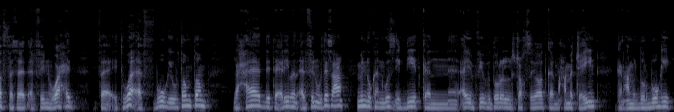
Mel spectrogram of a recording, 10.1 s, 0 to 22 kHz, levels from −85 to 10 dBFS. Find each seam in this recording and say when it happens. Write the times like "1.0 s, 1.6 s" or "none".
2.3 s, 5.4 s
